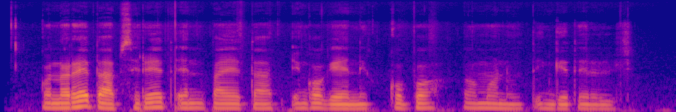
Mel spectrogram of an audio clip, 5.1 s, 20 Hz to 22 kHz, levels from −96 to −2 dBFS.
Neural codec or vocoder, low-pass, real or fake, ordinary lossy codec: none; none; real; none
